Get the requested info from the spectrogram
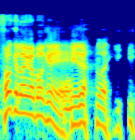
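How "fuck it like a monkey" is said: high, loud lisping Southern promo voice; Dusty Rhodes impression. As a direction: shout it like a lisping wrestler. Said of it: "I can kinda do a Dusty".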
